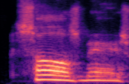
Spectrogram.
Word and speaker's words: Salisbury: Is it Salisbury, Maryland, or Salisbury? – Salisbury is what I say.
